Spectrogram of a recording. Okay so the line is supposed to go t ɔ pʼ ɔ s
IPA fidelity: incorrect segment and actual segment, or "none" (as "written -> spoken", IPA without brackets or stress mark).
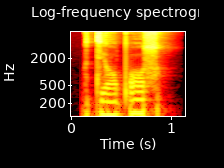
t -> tʲ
